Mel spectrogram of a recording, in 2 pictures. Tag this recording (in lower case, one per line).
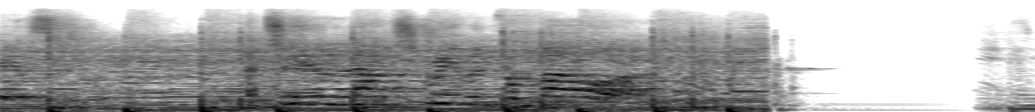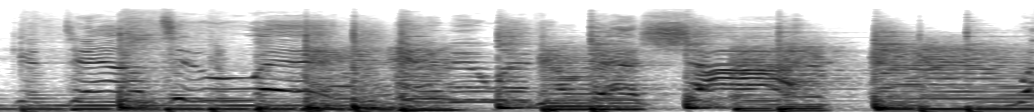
guitar
electric guitar
musical instrument
music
